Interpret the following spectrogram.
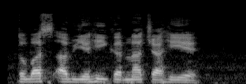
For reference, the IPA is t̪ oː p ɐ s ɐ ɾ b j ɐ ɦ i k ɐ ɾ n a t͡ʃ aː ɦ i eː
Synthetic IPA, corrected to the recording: t̪ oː b ɐ s ɐ b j ɐ ɦ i k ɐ ɾ n a t͡ʃ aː ɦ i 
